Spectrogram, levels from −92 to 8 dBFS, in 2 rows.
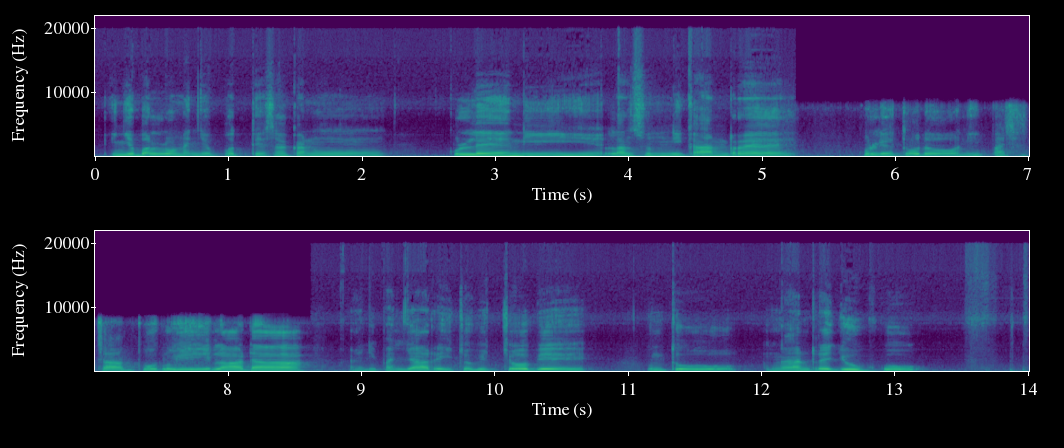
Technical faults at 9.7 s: none

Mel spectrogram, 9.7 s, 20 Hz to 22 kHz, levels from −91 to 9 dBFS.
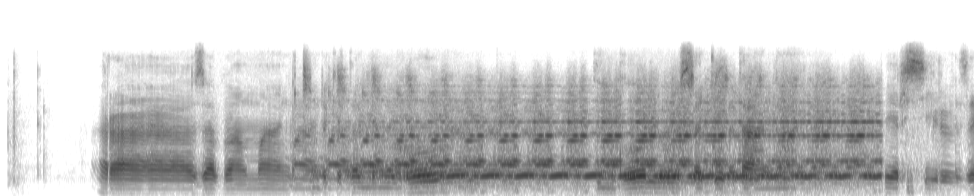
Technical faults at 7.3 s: feedback howl

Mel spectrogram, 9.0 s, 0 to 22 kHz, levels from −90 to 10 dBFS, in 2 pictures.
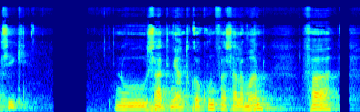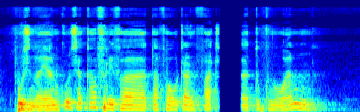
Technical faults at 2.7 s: none

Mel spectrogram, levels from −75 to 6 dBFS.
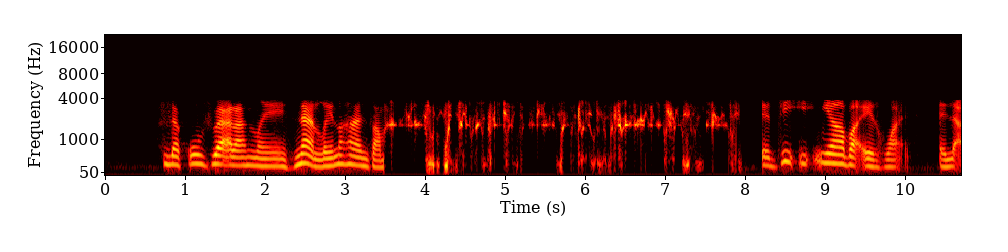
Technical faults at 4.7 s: codec payload misread

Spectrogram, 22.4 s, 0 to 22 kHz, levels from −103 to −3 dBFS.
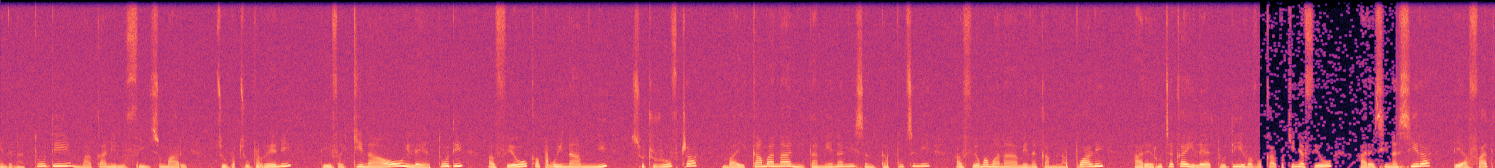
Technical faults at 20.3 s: overdone noise removal

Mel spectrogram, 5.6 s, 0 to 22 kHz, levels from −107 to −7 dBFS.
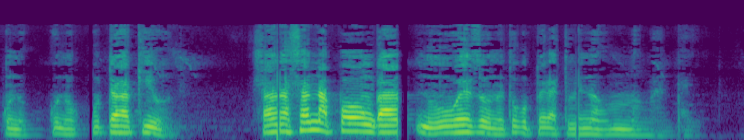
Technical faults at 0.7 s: low-delay AAC compression; block of digital silence

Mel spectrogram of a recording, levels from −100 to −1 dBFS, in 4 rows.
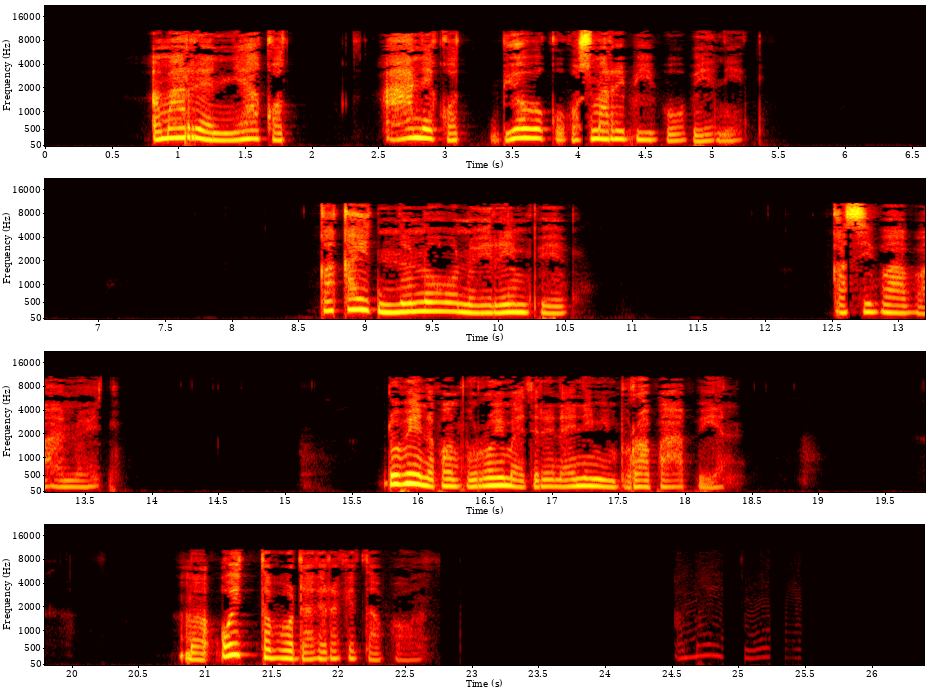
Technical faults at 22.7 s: MP3 compression; truncation distortion on a fade

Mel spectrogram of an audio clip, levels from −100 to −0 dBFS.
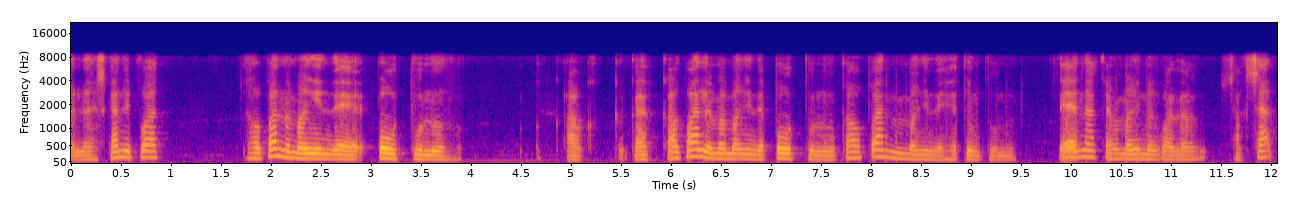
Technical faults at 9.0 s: Opus compression; periodic USB or driver dropouts

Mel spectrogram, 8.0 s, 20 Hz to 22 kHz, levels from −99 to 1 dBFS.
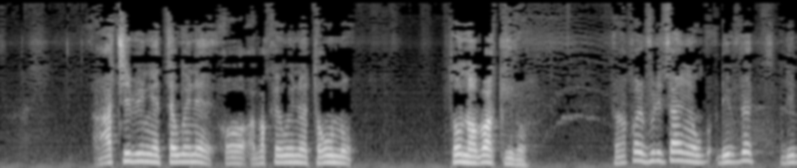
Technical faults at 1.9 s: generation loss

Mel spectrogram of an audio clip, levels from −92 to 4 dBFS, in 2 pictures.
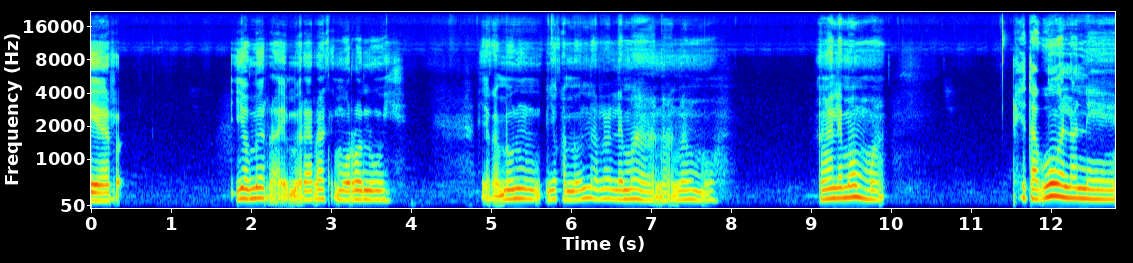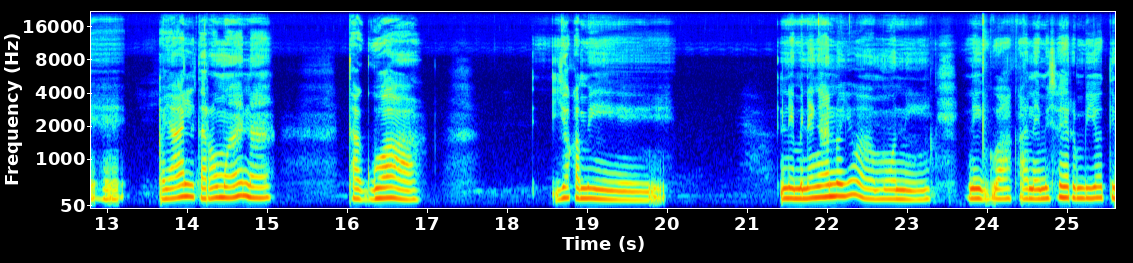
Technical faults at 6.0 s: none

